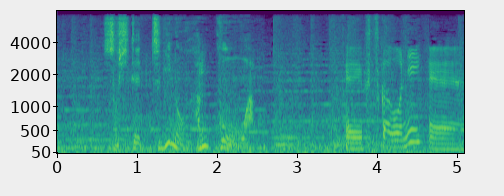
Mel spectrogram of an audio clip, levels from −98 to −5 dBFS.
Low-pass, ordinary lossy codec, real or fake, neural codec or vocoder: 7.2 kHz; MP3, 48 kbps; real; none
